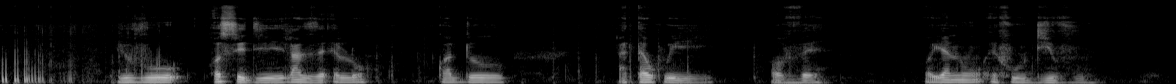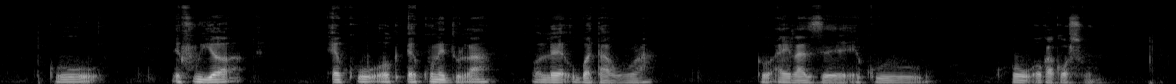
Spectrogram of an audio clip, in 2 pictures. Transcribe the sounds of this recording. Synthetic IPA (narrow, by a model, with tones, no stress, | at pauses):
vi˨vu˨ | ɔ˦se˨d̪i˨la˦zɛ˨ʔɛ˦lo˦ | ko˦a˨do˦ | a̰˨t̪a˦wxu˨˦i˨ | ɔ˨vɛ˨ | wo̰˦ja˦nṵ̃˦e˨fu˨di˨vu˨ | ku˦ | e˨fu˦jɔ˦ | ɛ˨kʰu˦e˦ku˦nɛ̃˨d̪o̰˨lʔa̰˦ | wo˦lɛ˦ʔo̰˦ɡ͡ba˨t̪a˨wa˦ | ko̰˦ʔa˨ji˨la˨zɛ˨ḛ˨ku˦ | o̰˦ka˨kɔ˦su˨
